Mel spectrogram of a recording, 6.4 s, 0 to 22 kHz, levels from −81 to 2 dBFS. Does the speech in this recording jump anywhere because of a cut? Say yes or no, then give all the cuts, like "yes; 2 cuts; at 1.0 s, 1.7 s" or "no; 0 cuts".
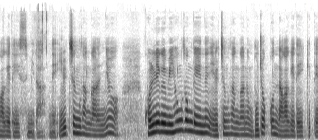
no; 0 cuts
